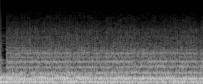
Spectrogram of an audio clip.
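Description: Sport motorcycle engine running at a steady high speed, a constant drone with no change in pitch.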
